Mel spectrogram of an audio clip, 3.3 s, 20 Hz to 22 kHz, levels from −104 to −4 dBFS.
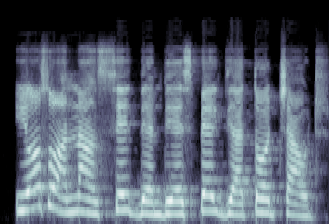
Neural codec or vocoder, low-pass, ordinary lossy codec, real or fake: none; 14.4 kHz; Opus, 32 kbps; real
